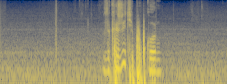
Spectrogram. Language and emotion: Russian, neutral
